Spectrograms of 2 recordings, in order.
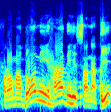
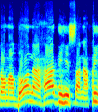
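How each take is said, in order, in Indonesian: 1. Ramadhan berakhir dengan i, sanat berakhir dengan i. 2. Ramadhan berakhir dengan a, sanat berakhir dengan i. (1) "Yang benar ada dua cara"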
